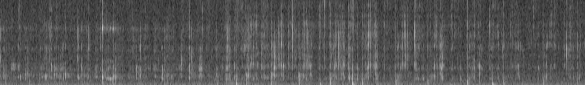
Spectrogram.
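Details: English Cocker Spaniel puppy named Ginger eating indoors; quick crunchy chewing and biting clicks in an irregular run throughout, with a steady low hum underneath.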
